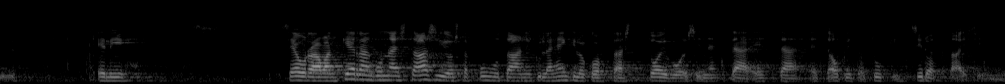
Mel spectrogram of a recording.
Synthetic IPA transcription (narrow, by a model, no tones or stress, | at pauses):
eli | seurɑːʋɑŋkerːɑŋkunnæist̪æɑsioist̪ɑpuhut̪ɑːnnikylːæheŋkiløkoht̪ɑːsest̪it̪toiʋoisinet̪ːæḛt̪ːæḛt̪ːæopint̪o̰t̪ukḭsidot̪ːɑ̰isḭːn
